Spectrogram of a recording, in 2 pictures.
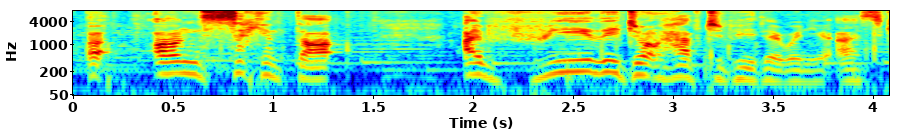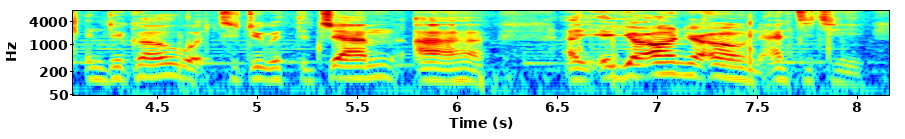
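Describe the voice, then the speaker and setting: A man acting as a stern, wary mentor in an audio drama. The voice is mid-range with a bright, forceful edge, weary and reproving, over faint music. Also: mid-range voice, lively intonation, moderate pace, natural voice. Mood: flustered.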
